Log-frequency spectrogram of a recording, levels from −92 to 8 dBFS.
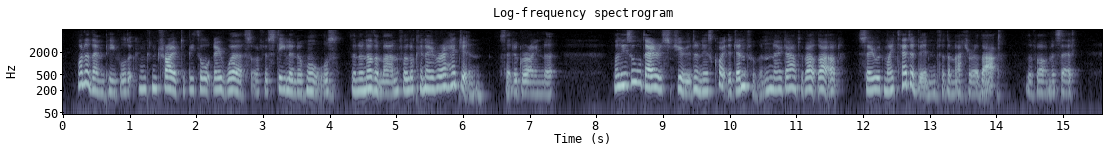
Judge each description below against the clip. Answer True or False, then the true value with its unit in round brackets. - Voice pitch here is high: True (200 Hz)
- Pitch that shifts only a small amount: False (3.6 semitones)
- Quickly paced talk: True (225 wpm)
